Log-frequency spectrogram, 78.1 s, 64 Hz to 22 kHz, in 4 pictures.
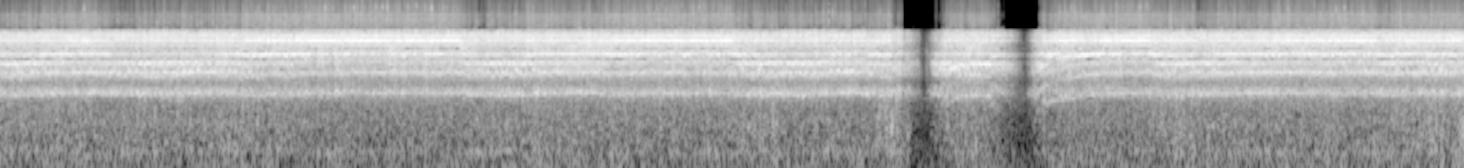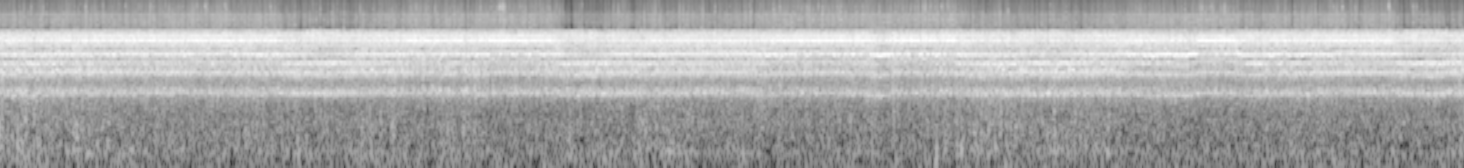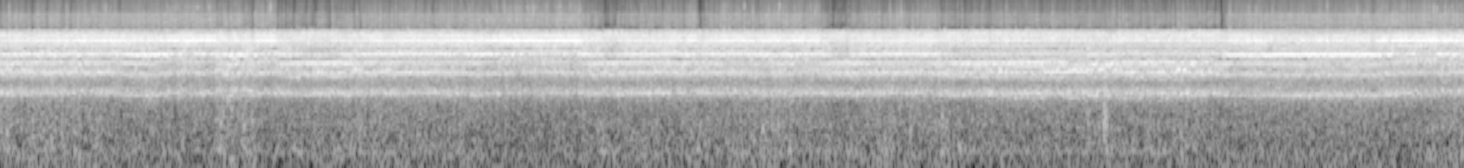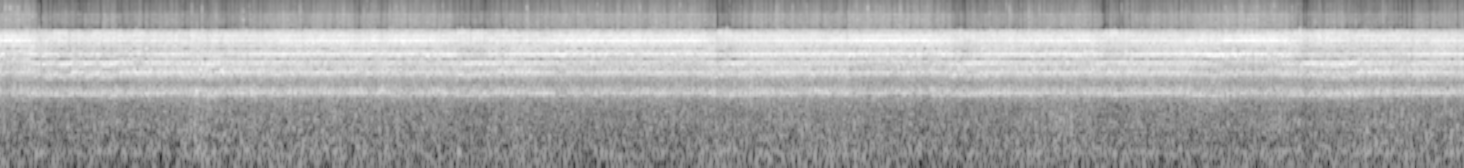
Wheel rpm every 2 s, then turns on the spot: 220, 220, 230, 220, 230, 190, 100, 220, 230, 230, 230, 220, 230, 230, 230, 230, 220, 220, 230, 230, 230, 230, 230, 230, 230, 220, 210, 220, 210, 220, 230, 240, 230, 230, 230, 230, 230, 220, 220.
none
